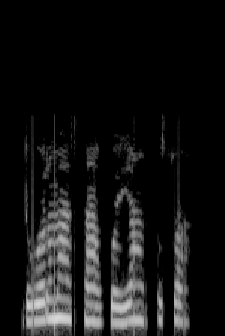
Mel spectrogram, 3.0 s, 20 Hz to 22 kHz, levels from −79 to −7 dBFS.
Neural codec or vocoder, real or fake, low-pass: none; real; 5.4 kHz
